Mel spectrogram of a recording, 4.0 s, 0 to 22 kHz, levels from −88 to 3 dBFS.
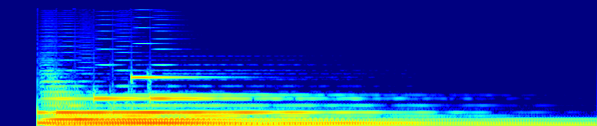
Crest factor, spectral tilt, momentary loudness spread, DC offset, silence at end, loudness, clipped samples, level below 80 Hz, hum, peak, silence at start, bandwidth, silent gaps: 16 dB; -10.5 dB/octave; 21 LU; under 0.1%; 0 s; -19 LUFS; under 0.1%; -30 dBFS; none; -4 dBFS; 0.25 s; 5.6 kHz; none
